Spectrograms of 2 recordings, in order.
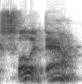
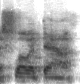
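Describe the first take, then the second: First: Retold stunned echo, pitch jumping within it; shaken disbelief. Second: Said in the usual way. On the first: Father throwing the neurologist's words back, in shaken disbelief. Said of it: "I was shook by it". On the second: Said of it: "Hey, man".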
